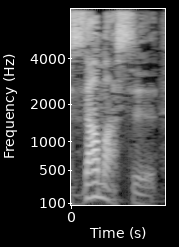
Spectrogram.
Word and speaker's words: Zamasu: The way they pronounce his name in Japanese is Zamasu. So, much like, for example, Torankusu, which is like the Japanese phonetic version of Trunks, I wouldn't be surprised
